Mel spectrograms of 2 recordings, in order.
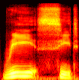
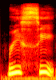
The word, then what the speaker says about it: receipt: The emphasis is heavy on the second syllable. The first part is a soft re. The c sounds exactly like an s. And the ei combination stretches out into a long e sound. Receat. Short pause. Receat. It rhymes perfectly with seat. Like a chair you sit on.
